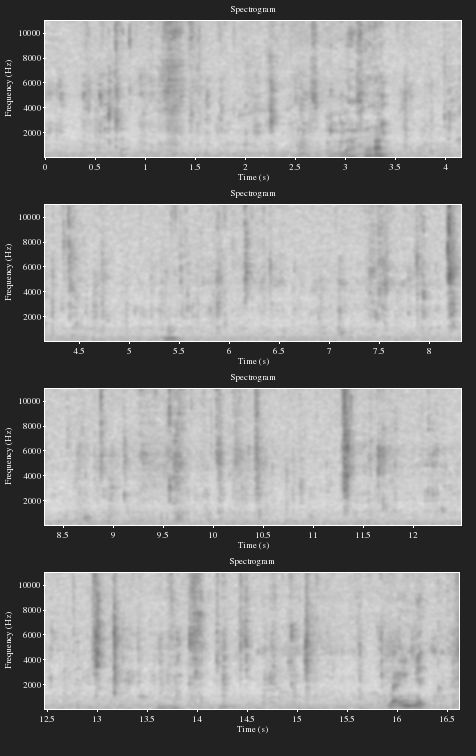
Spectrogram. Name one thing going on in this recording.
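Hands crunch and tear crispy food.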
